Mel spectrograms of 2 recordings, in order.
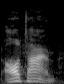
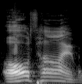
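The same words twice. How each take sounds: First: Excited. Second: Louder mock-grand repeat; loud echo. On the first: Enthusiastic praise. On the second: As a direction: boom it back. Echoing the praise. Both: Real, not acted.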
